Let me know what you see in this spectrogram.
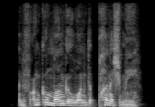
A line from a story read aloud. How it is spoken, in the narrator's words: muttered to herself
